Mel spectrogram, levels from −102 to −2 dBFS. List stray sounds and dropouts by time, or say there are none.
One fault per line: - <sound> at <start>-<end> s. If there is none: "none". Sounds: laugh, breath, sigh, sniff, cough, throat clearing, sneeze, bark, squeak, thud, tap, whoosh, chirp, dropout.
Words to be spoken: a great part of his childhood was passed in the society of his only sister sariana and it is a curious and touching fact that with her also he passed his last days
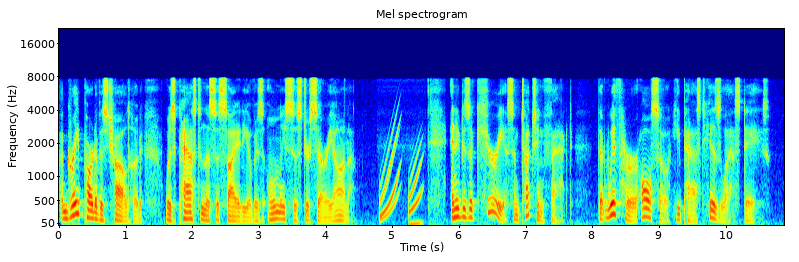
- chirp at 4.8-5.5 s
